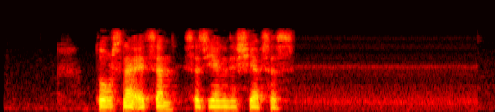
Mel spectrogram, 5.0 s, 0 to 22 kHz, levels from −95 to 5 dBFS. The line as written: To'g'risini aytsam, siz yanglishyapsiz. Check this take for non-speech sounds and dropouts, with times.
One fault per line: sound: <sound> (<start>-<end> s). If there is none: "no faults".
no faults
